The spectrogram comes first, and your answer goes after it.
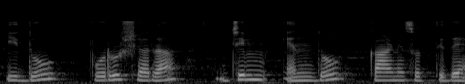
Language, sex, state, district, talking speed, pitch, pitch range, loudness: Kannada, female, Karnataka, Raichur, 65 wpm, 195 Hz, 185-220 Hz, -37 LUFS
